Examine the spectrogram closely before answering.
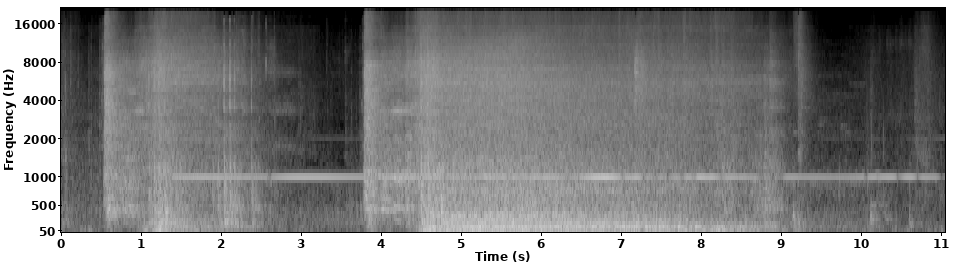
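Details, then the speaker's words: Old Jeep just bought, after a short drive where it shifted well: cranks, catches, runs a few seconds, misses and dies; fuel starvation, tank empty. "I thought I was getting somewhere but it started missing and died"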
